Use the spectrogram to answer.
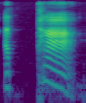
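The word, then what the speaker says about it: אַתָּה: 나는 아니, 남자인 너는 아타. 이거를 두 가지로 발음할 수 있어요. 그냥 아하고 따로 된 소리로 하든지 하나 타브를 앗에서 붙여가요. 아타 하든지 두 가지가 될 수 있어요.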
